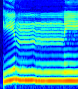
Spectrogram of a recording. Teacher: Karena nun bertasydid, cara bacanya berdengung. Tahan dengungannya kurang lebih dua harakat. Inni ni mad thobi zohiri karena ada ya sukun sebelumnya baris kasrah. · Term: dunah musyaddadah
